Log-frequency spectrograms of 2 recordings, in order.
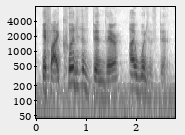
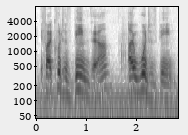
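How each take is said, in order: First: It is said in an American accent. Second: It is said in a British accent.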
